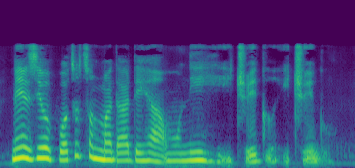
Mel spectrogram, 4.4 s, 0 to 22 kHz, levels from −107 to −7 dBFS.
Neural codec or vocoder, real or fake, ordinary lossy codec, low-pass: codec, 16 kHz, 2 kbps, X-Codec, WavLM features, trained on Multilingual LibriSpeech; fake; MP3, 64 kbps; 7.2 kHz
